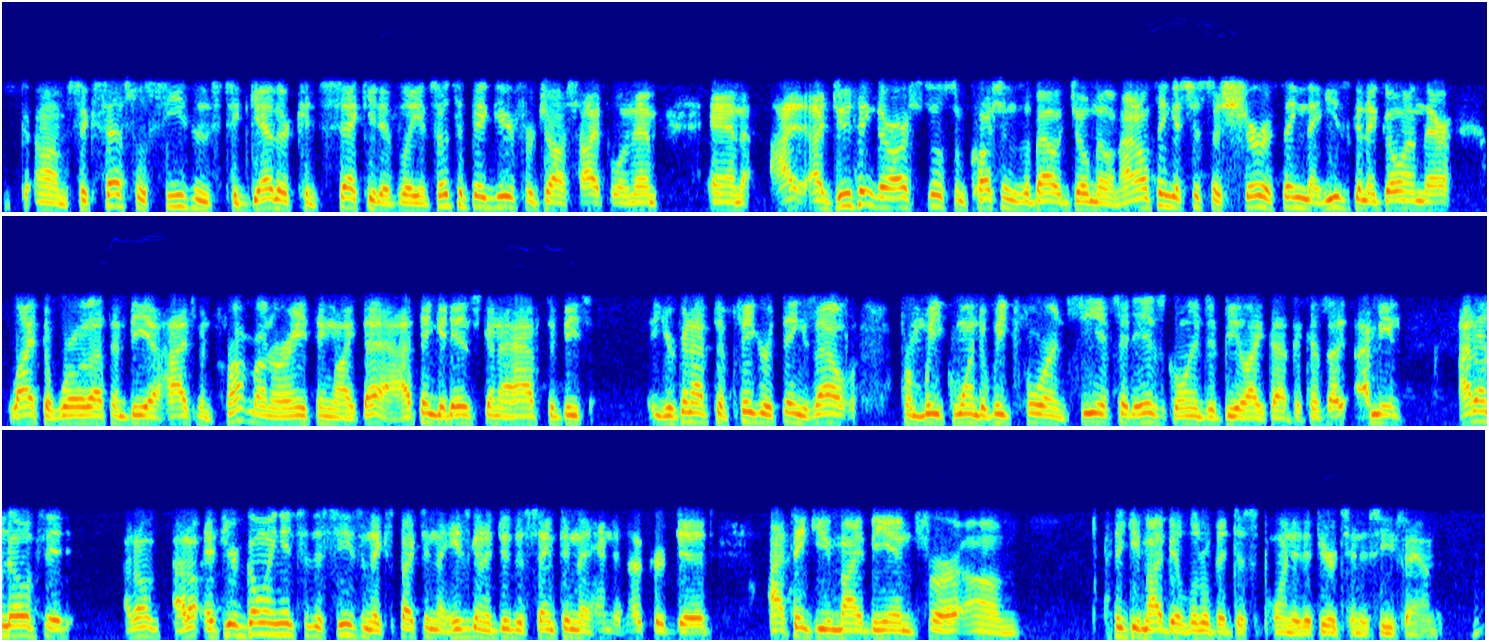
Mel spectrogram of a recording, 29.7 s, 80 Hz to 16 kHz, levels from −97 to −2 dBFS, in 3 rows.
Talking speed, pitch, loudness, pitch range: 295 wpm, 140 Hz, -30 LUFS, 130-160 Hz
